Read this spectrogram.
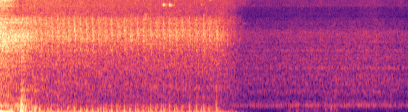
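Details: Hillman Imp with Saxo VTR engine, off road two years, after fitting new Denso spark plugs: engine fires and runs with even steady low beat, no popping or banging, shut off cleanly after about five seconds; normal start.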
